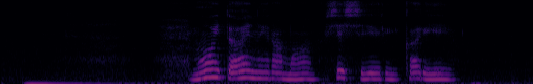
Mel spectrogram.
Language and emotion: Russian, sad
